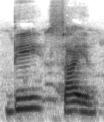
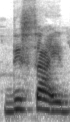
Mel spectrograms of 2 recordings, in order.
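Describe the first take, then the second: First: The stress is on the first syllable. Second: The stress is on the second syllable. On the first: The speaker calls it wrong. "not decide" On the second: The speaker calls it right. "the stress falls on the second syllable"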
